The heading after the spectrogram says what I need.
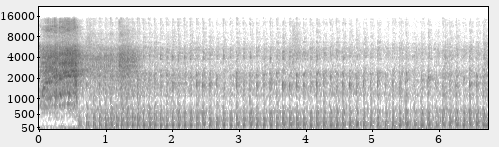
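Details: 150cc go-kart single engine revival: after a burst of cranking it catches and putters at a low, uneven beat while the throttle is adjusted, struggling to stay running, then stalls.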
